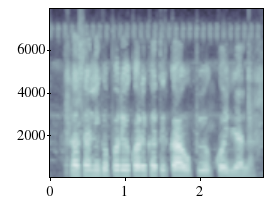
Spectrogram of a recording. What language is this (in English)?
Bhojpuri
